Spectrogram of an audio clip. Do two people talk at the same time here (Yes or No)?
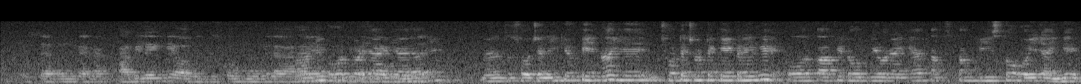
Yes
